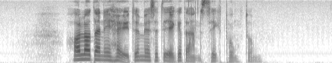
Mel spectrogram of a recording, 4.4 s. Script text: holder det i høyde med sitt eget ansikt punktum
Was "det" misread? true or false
true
